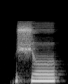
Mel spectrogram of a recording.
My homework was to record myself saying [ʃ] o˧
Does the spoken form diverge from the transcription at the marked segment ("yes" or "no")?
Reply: no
